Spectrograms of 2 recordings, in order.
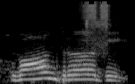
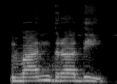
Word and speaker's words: vendredi: Vandri, Vendredi. Repeat. Vandradi.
